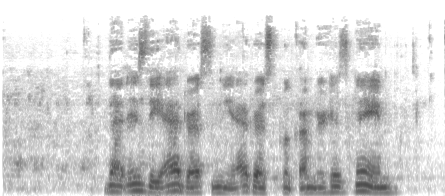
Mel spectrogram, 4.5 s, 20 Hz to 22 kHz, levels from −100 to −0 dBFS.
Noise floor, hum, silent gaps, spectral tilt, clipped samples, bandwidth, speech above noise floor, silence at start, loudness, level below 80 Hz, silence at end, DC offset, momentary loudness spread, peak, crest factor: -62 dBFS; none; none; -3.5 dB/octave; under 0.1%; 15.5 kHz; 26 dB; 0.05 s; -36 LUFS; -76 dBFS; 0.5 s; under 0.1%; 9 LU; -20 dBFS; 18 dB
